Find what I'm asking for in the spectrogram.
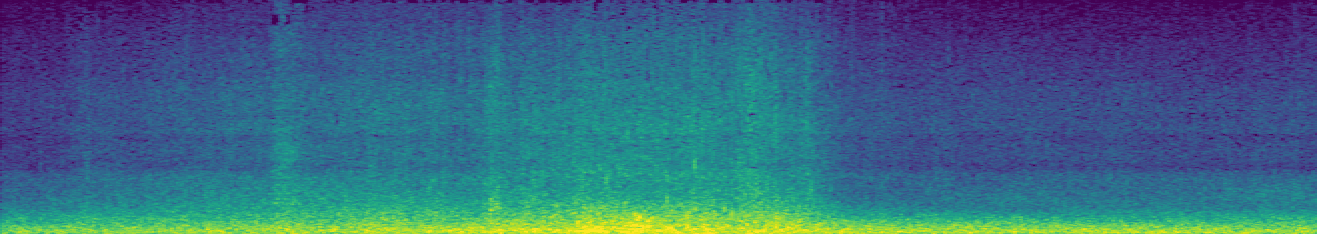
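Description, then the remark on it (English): Steady roar of ocean surf washing onto the shore at a beach, a broad hiss that swells into a louder breaking wave midway before easing back, with no voices present. “Do you mind if we just sit here for a second and watch the waves?”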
